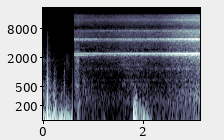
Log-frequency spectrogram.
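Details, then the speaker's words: Residential toilet tank refilling, heard up close: a sudden pop then a steady high whistling squeal from the fill valve; debris in the fill valve suspected, valve to be replaced. "when you take the toilet chocolate lava to a little bit closer you could hear them to pop squeal and probably have debris that's up in this guy's gapped it up here"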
